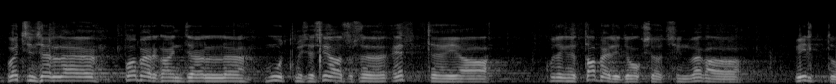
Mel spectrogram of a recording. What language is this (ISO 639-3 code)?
est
